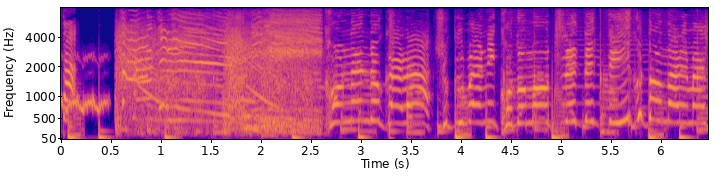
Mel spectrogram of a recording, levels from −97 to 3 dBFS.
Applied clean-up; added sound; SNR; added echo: none; none; none; none.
